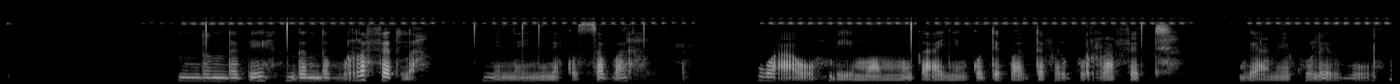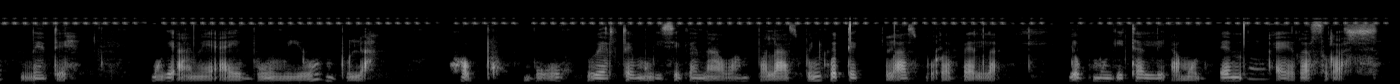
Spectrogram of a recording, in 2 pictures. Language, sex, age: Wolof, female, 25-35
